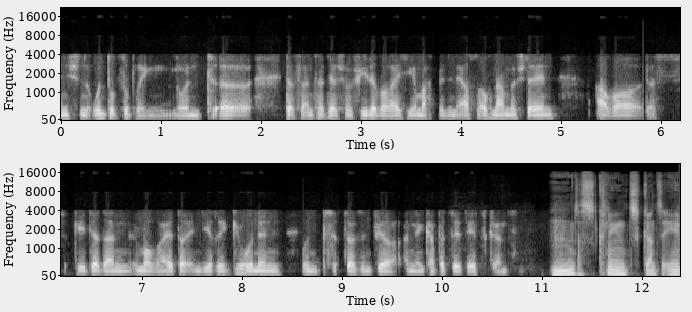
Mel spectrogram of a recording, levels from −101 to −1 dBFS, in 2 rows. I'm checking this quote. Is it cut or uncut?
uncut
